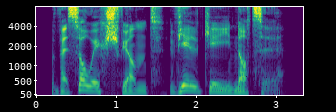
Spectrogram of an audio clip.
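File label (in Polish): "Wesolych swiat Wielkiej Nocy", Polish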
